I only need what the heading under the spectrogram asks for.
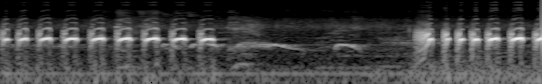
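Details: Loud, clear song of a local wild-type zebra dove. A steady run of about nine bright, curling coos is followed by a pause with faint low murmurs, then another rapid series of ringing notes.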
